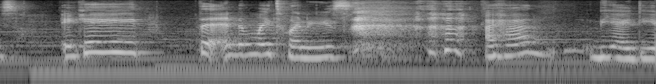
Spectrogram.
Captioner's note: chuckling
